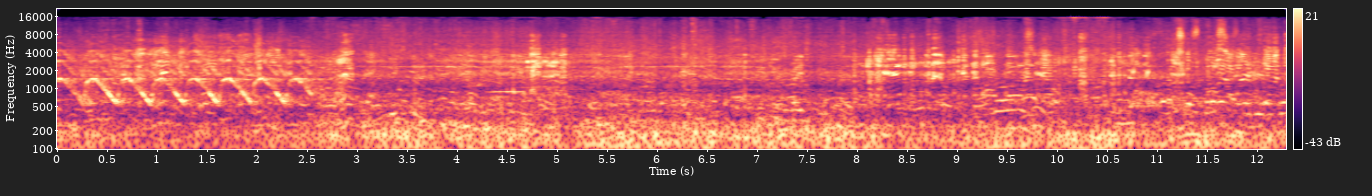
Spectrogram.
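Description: An emergency vehicle siren in a fast yelp, quick falling whoops about four a second, that stops about a second in. Loud crowd voices and street noise run underneath.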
